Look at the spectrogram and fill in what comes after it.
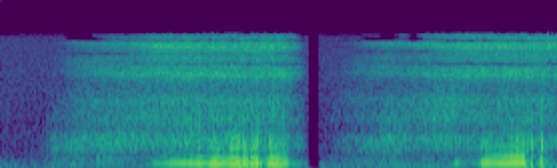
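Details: Snoring recorded with the SnoreLab app: two loud, rattling snores building on the breath in, one ending in a snort.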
